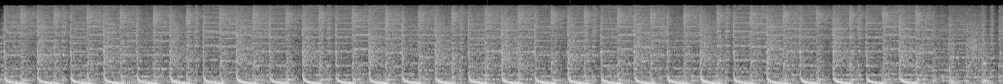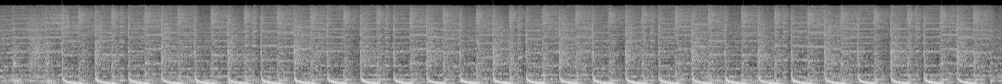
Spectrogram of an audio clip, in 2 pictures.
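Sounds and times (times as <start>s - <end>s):
hyper techno music: 0.0s - 20.0s.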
